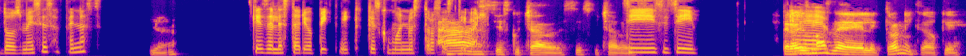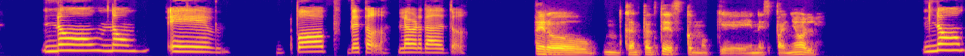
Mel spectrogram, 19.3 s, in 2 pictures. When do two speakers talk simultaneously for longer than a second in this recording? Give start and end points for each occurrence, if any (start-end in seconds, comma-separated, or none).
none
